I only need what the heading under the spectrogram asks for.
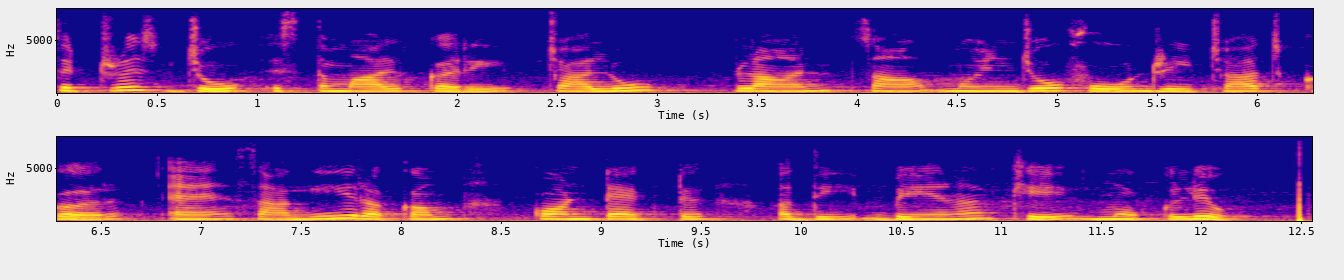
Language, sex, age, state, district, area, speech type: Sindhi, female, 18-30, Maharashtra, Thane, urban, read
